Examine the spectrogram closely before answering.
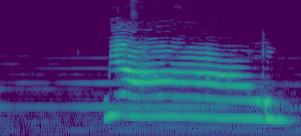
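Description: animal, cat meowing loudly

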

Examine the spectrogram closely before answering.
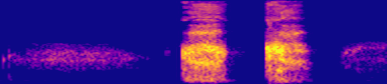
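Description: human body sound, coughing

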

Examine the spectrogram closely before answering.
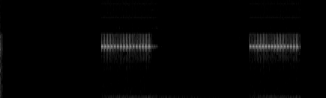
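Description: household object, telephone ringing

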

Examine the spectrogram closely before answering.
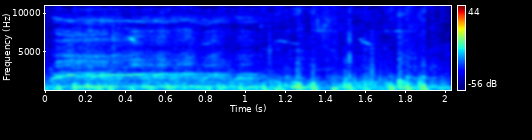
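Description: sound effect, horse-drawn carriage

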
